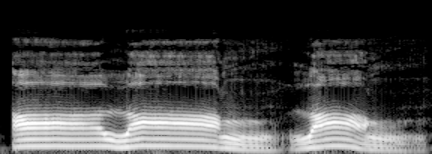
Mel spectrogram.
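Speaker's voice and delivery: 了 plus a drawn-out vowel, blended into long; slow, stretched long, built up in steps; sounding out. Shown as a demonstration. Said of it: "你也可以练成了".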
